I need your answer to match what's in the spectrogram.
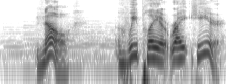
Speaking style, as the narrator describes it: The kid laughed and replied

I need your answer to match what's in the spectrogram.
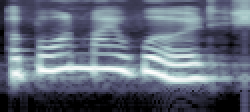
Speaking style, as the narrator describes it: she cried

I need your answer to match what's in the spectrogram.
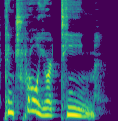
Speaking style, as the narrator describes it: Coach was at Remus's shoulder, shouting over to the Slytherin bench

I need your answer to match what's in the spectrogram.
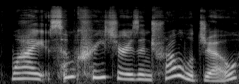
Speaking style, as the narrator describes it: said Miss Laura cheerfully

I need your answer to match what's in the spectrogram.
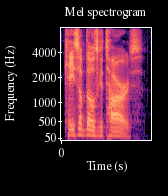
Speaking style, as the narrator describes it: he snapped at Messi

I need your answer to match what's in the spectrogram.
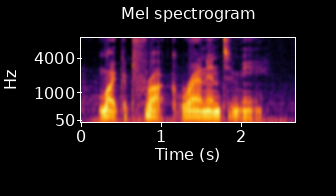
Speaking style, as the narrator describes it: he groaned

